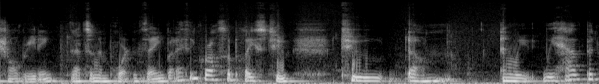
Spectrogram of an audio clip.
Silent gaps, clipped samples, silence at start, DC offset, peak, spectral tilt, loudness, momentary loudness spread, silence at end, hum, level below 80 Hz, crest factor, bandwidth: none; under 0.1%; 0 s; under 0.1%; -6 dBFS; -7 dB/octave; -17 LUFS; 8 LU; 0 s; none; -34 dBFS; 10 dB; 10 kHz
